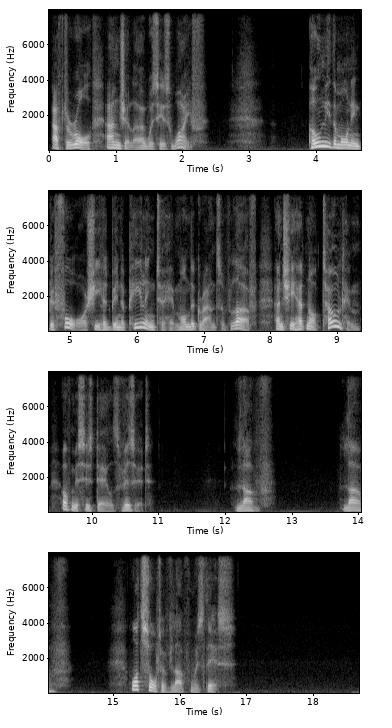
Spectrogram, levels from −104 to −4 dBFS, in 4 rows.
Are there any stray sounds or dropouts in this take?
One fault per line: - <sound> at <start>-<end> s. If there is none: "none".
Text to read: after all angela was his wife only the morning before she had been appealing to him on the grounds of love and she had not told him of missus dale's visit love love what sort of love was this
none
